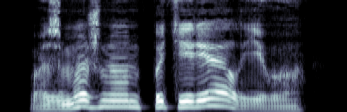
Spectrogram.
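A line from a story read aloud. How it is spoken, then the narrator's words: Muttering. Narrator (Russian): пробормотал мой компаньон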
